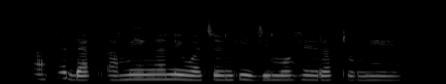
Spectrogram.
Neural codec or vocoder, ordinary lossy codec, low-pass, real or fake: none; none; none; real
